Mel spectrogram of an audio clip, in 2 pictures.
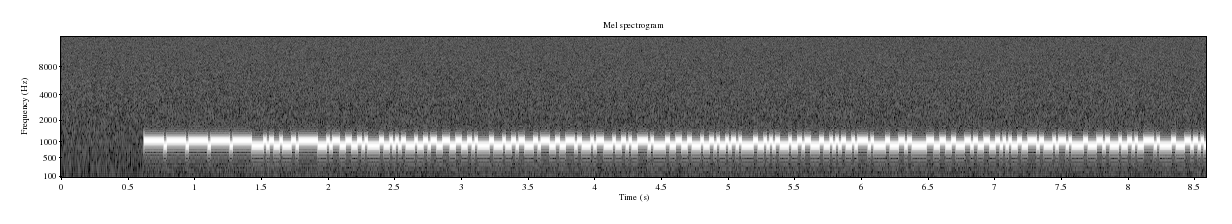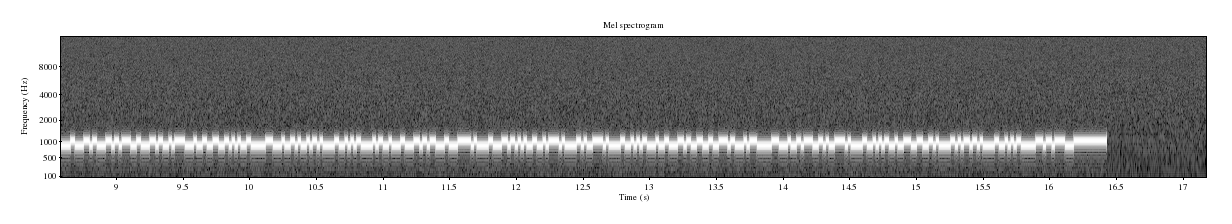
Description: RTTY (45.45 baud, 170 Hz shift), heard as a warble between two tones, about 950 Hz centre. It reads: HIER WIE AUCH BEI DER ARGENTINISCHEN BENENNUNG IST DER NAMENSGEBER NICHT UBERLIEFERT.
